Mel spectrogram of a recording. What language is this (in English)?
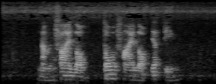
Cantonese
